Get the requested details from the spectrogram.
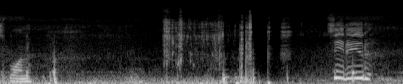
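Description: A fish splashes into water.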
